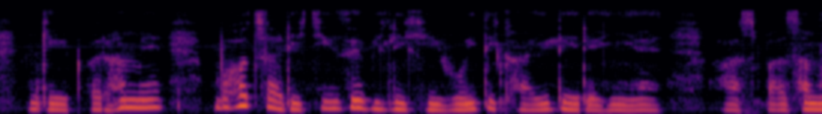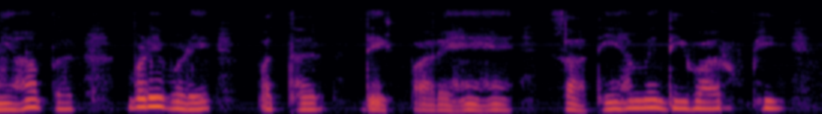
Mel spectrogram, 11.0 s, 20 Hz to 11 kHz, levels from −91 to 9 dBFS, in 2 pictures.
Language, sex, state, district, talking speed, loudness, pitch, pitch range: Maithili, female, Bihar, Sitamarhi, 170 wpm, -37 LUFS, 185 Hz, 165-210 Hz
